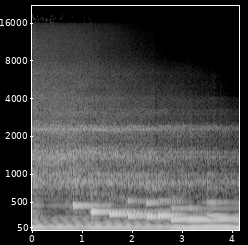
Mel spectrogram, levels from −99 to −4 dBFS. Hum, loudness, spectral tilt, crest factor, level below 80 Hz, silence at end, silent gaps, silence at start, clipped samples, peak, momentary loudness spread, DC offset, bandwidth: none; -28 LUFS; -7 dB/octave; 12 dB; -30 dBFS; 0 s; none; 0 s; under 0.1%; -16 dBFS; 4 LU; under 0.1%; 14 kHz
